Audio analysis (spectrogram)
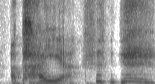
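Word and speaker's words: abhaya: put it in um it's a little harder to pronounce because you put you the b forces the h so it's apaya and um this is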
